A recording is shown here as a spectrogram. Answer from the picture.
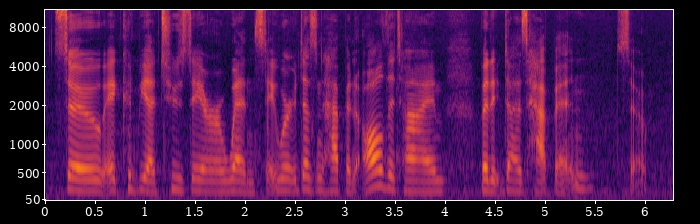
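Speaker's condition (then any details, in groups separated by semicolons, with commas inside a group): No condition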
